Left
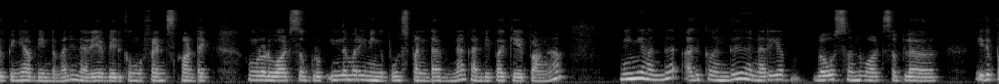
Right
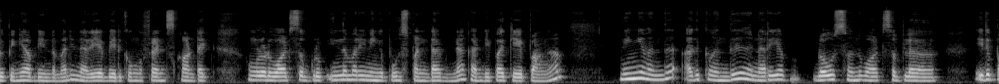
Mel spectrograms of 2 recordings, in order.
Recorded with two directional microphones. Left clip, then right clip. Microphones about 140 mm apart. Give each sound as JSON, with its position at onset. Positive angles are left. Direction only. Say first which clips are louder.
{"t": 0.0, "sound": "a woman's voice", "louder": "right 6 dB", "side_deg": -40}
